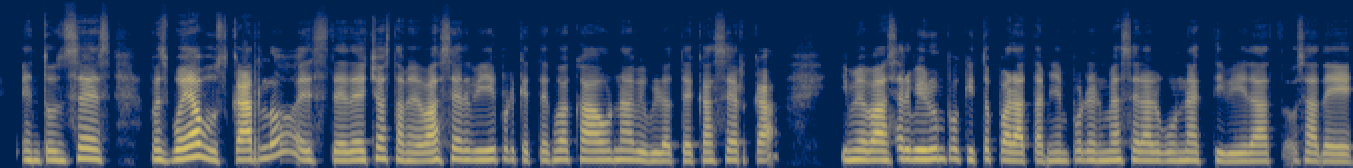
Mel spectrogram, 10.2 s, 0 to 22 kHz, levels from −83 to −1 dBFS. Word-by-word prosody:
Entonces, 210 +2 0 0.3
pues 225 -3 -1
voy 230 +4 +6
a 285 - +11
buscarlo. 240 - +2
Este, 205 -1 -2
de 210 - +2
hecho, 215 +3 0
hasta 225 -3 -2
me 195 -1 -2
va 200 - +5
a 210 - +3
servir 220 -1 0
porque 220 -3 -7
tengo 205 +2 -5
acá 215 -1 +2
una 215 0 -1
biblioteca 190 0 -3
cerca 205 +5 -3 0.4
y 215 - -3
me 220 0 +3
va 215 0 +6
a 210 - +1
servir 230 0 +3
un 235 - -3
poquito 225 -1 -5
para 200 -3 +2
también 190 +1 -5
ponerme 205 0 -3
a - - 0
hacer 210 0 -4
alguna 200 0 -2
actividad, 185 -1 -3
o - - -14
sea, 190 -1 -2
de 175 -1 -1
210 Hz, 215 wpm, -22 LUFS, 195-220 Hz, 0.4 s, a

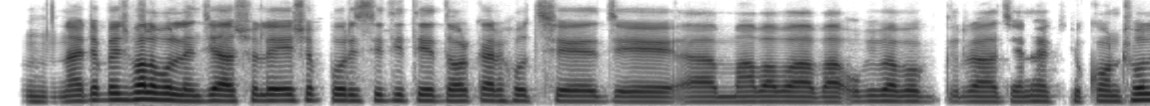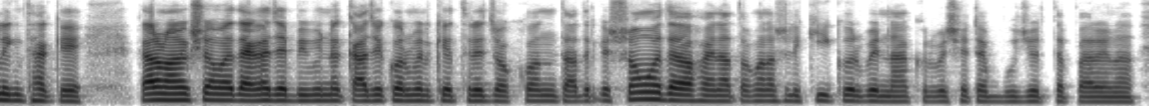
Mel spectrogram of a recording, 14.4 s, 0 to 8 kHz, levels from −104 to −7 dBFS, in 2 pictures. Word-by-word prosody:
উম 145 -1 -6
না - - 0
এটা 180 - 0
বেশ 185 - +3
ভালো 200 -1 +9
বললেন 160 -3 +3
যে - - +4
আসলে 165 +2 -1
এইসব 165 +1 -1
পরিস্থিতিতে 165 0 -2 0.2
দরকার 155 +1 +1
হচ্ছে 155 0 -2 0.3
যে - - -3 0.5
আ - - -2 0.2
মা 140 - -1
বাবা 140 0 +1 0.2
বা 135 - +1
অভিভাবকরা 145 -1 -2 0.2
যেন 140 0 -4
একটু 145 +1 -10
controlling 165 +3 +1
থাকে। 155 -2 -1 0.4
কারণ 175 +2 +7
অনেক 180 -1 +4
সময় 175 -2 +4
দেখা 160 +1 +6
যায় 165 -1 +3
বিভিন্ন 165 +1 -2
কাজেকর্মের 160 0 0
ক্ষেত্রে 160 -1 -1
যখন 150 +2 -4
তাদেরকে 155 +3 -4
সময় 200 +1 +3
দেওয়া 165 -2 +5
হয় 155 -1 -1
না - - 0
তখন 155 +1 -5
আসলে 155 0 -8
কী 165 - -4
করবে? 155 -2 -1
না 140 - -3
করবে? 140 0 -8
সেটা 150 0 -6
বুঝে 140 +1 -7
উঠতে 145 +2 -9
পারে 135 0 -3
না। - - -5
155 Hz, 195 wpm, -23 LUFS, 145-165 Hz, 0.5 s, ভালো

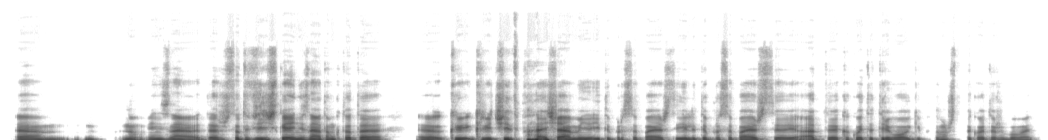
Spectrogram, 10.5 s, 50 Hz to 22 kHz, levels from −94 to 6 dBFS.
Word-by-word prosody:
эм, 110 -1 -1 0.2
н 215 +1 -9 0.2
ну 115 -3 -2
я 110 - -1
не 110 - +1
знаю, 110 -2 0
даже 120 0 -1
что-то 135 +2 -1
физическое, 145 0 +3
я 125 - +6
не 120 - +3
знаю, 125 -1 +3
там 120 -2 0
кто-то, 120 -2 0 0.3
э, 110 +2 0
кри 135 0 +2
кричит 135 +8 +1
по 160 - +3
ночам 140 -4 +6
и 120 0 +2
ты - - -6
просыпаешься, 115 0 -3
или 135 +2 +1
ты 130 - -3
просыпаешься 125 -1 -1
и - - +1
от 110 -1 -2 0.2
какой-то 120 -1 -3
тревоги? 115 -4 -1
Потому 105 0 -8
что 105 +1 -17
такое 110 -2 -4
тоже 100 -2 -7
бывает. 105 +1 -6
120 Hz, 195 wpm, -24 LUFS, 110-130 Hz, 0.3 s, я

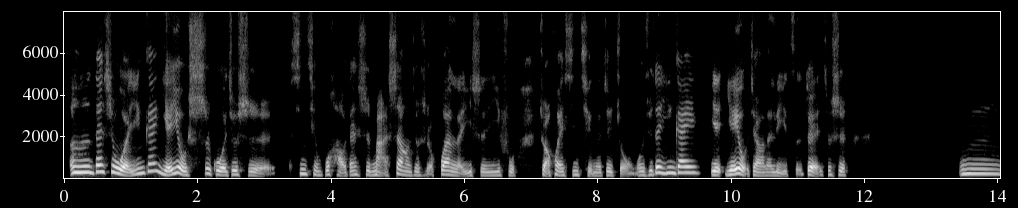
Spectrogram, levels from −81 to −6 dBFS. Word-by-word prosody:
嗯， 285 -1 +5
但 320 0 +4
是 310 -1 +1
我 245 - +8
应 240 +6 -1
该 350 +4 -1
也 220 - +4
有 190 -10 +5
试 235 +7 -5
过， 180 -4 +2
就 190 +3 -1
是 485 - -6 0.2
心 225 -2 -4
情 190 -3 -8
不 190 +3 -3
好， - - -6
但 185 +2 -5
是 185 +3 -6
马 170 0 -4
上 190 -8 -1
就 160 -1 -7
是 160 - -10
换 190 -4 +2
了 115 - -4
一 135 - -5
身 155 -1 -7
衣 165 - -5
服， - - -8 0.3
转 - - 0
换 165 - -2
心 180 +1 -8
情 - - -9
的 145 0 -6
这 165 +1 -4
种， 160 - -8
我 170 +1 -4
觉 190 +4 -4
得 275 - +6
应 265 0 +1
该 280 0 +4 0.3
也 175 -1 +3
也 200 +4 +6
有 - - +7
这 - - -4
样 145 -1 -2
的 150 0 -6
例 140 -6 -6
子， 205 - -13
对， 180 -1 +4
就 185 - -8
是 175 -2 -5 1.7
嗯， 225 0 -1
190 Hz, 220 characters per minute, -24 LUFS, 165-240 Hz, 1.7 s, 我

